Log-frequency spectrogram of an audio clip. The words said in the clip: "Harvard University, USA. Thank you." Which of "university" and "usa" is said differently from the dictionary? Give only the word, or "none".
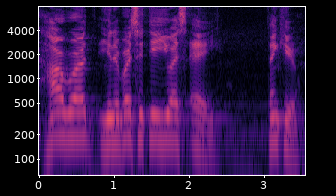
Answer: none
